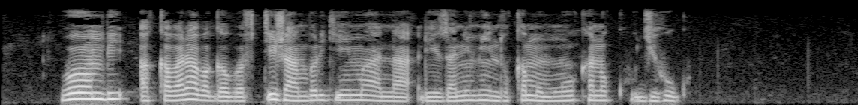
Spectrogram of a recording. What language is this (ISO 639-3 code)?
kin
